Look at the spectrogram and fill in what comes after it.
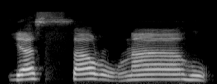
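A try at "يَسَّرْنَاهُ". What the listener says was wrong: kasih getarannya agak lebih dikit. Bahkan 1 pun cukup getarannya. Yasar. Jangan yasar. Beda ya. Ya, pengingat lagi untuk huruf ro. Ya, dia punya sifat khusus namanya takrir, getar. Cuma perlu perhatikan tadi getarannya jangan terlalu banyak, jangan juga sampai hilang.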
